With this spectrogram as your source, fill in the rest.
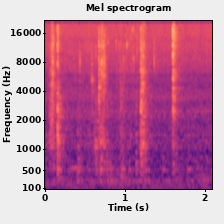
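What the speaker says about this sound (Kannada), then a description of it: "ಸ್ವಲ್ಪ ರೋಸ್ಟ್ ಆಗೋದು ರಪ ರಪ ಅಂತ ಮಿಕ್ಸ್ ಮಾಡಿ" Spoon stirring and roasting ingredients in a hot pan for tomato gojju, a faint sizzle underneath with a few sharp scraping clacks spaced irregularly, quiet and close with no talking.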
